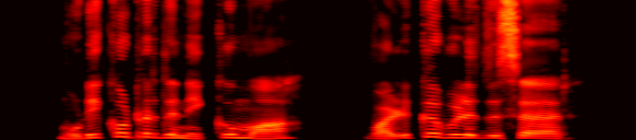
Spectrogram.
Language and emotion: Tamil, sad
